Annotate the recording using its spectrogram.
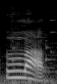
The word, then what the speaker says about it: larb: I'll take the maggot larb. Did I say that right? Larb? – It's actually pronounced lab.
